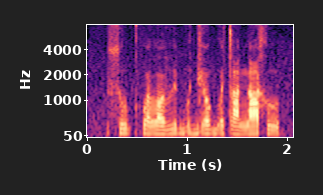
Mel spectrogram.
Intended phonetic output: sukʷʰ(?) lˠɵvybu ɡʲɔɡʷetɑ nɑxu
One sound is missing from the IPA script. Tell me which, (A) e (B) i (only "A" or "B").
A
